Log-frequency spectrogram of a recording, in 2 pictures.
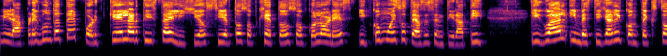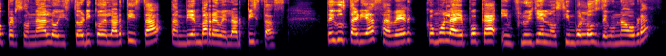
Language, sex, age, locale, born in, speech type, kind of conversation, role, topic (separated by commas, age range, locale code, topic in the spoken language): Spanish, female, 18-19, es-MX, Mexico, read, expert-assistant, expert, ¿Cuál es una buena forma de aprender sobre los movimientos artísticos cuando visitas una galería?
